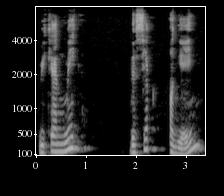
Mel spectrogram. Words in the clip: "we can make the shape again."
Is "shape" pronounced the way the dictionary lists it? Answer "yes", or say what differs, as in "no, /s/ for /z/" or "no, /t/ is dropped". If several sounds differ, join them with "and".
no, /s/ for /ʃ/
